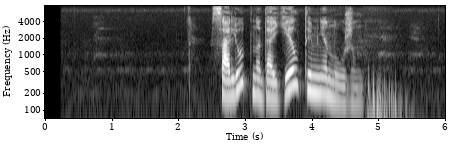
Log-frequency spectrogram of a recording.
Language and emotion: Russian, neutral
